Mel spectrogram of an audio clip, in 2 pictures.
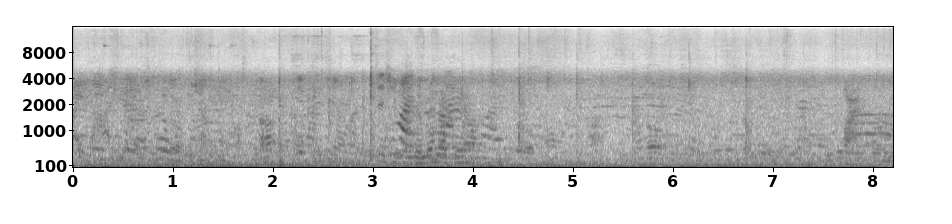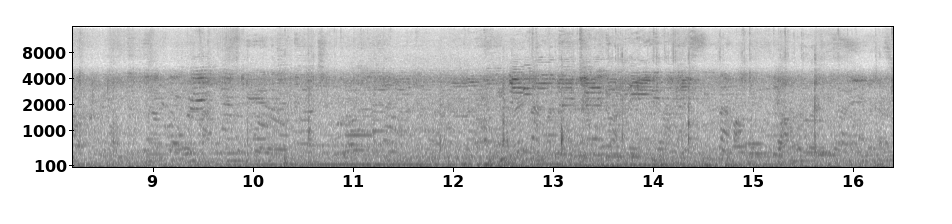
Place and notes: Sec., Beimen Rd., East Dist., Tainan City - Walking in the shopping street
Walking in the shopping street, Various store sounds, Traffic sound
